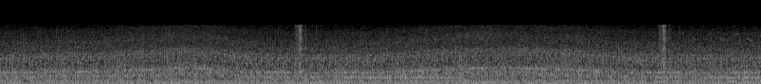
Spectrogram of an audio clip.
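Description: A tractor engine idles steadily in Farming Simulator 17, a continuous medium-low drone with even rumble and a couple of faint clicks, close and unchanging throughout.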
